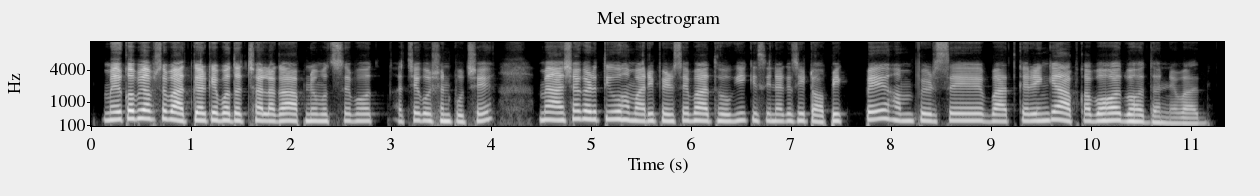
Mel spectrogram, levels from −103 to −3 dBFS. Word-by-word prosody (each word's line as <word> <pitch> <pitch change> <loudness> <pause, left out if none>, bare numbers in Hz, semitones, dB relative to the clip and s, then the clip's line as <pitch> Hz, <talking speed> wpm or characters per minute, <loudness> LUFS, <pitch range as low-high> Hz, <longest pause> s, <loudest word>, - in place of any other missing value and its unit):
मेरे 265 +2 +5
को 295 +2 +7
भी 305 +1 +4
आपसे 290 -1 +4
बात 240 -5 +5
करके 250 0 +4
बहुत 245 0 +2
अच्छा 235 +1 +1
लगा। 230 0 +2
आपने 230 0 -1
मुझसे 225 +1 -4
बहुत 230 0 -5 0.2
अच्छे 215 +4 -4
क्वेश्चन 230 -1 0
पूछे। 230 +6 -3 0.5
मैं 265 - +3
आशा 255 +2 +2
करती 280 -1 0
हूँ 280 0 +1
हमारी 235 -3 0
फिर 225 -2 0
से 235 +2 -4
बात 230 -1 +1
होगी, 230 +1 -2
किसी 235 -1 -7
न 225 0 -3
किसी 230 +1 -4
टॉपिक 220 +2 -3 0.2
पे 275 +2 +2
हम 240 -5 -3
फिर 230 -2 -1
से 235 -1 -1
बात 215 0 -4
करेंगे। 235 +2 0
आपका 225 0 -3
बहुत-बहुत 220 -4 +2
धन्यवाद। 165 -3 -6
235 Hz, 195 wpm, -22 LUFS, 225-250 Hz, 0.5 s, को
